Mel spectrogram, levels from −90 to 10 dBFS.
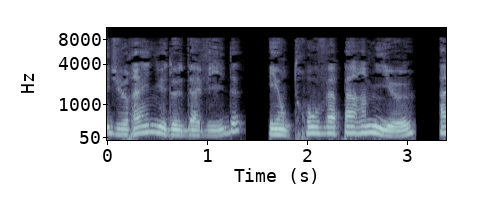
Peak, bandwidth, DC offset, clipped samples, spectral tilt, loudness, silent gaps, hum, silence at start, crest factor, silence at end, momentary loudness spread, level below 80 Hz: -6 dBFS; 8.8 kHz; under 0.1%; under 0.1%; -6.5 dB/octave; -20 LUFS; 1.40-1.61 s, 3.11-3.32 s; none; 0 s; 12 dB; 0 s; 6 LU; -48 dBFS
